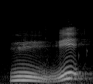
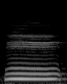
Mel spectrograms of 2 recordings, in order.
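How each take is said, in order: First: 유 dropped low, then lifting; third tone. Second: 유 drawn out on a level pitch. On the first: Teacher models third tone for students, 유 dipping low. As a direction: dip 유 down and up. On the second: Teacher reads out the pinyin syllable, 유 held level. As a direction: hold 유 even, without a dip. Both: Shown as a demonstration. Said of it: "삼성으로 해보세요".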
